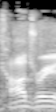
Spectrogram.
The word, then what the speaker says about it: cadre: the taos headquarters called cotter headquarters i've seen it pronounced cadre as well i've always thought it was pronounced cotter i don't think it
